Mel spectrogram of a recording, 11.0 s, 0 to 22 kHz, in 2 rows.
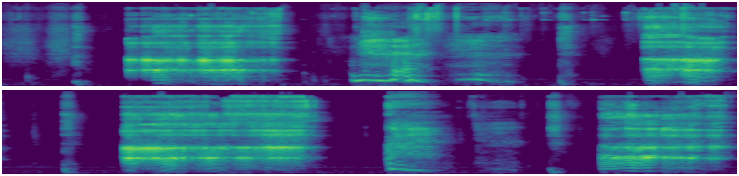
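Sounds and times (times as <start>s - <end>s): woman belching loudly: 4.8s - 5.5s, 6.4s - 7.9s, 10.0s - 11.0s.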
